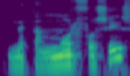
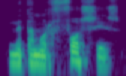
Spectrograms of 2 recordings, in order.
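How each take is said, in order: First: The stress falls on the syllable mo. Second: The stress falls on the syllable fo. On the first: It is the singular form. "Singular, metamorphosis, so it's mo" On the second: It is the plural form. "the plural is metamorphosis, so it goes on the fo"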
